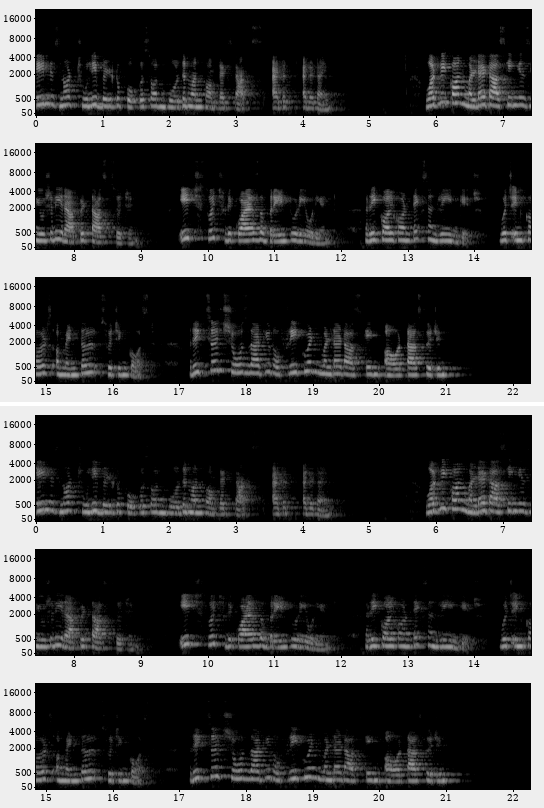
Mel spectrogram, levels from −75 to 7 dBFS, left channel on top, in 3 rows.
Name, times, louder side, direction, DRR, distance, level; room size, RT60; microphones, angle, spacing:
voice 1, 0.0-3.2 3.5-4.5 5.8-9.0 9.6-11.9 12.4-14.1 14.4-16.5 17.2-21.0, left 3 dB, 45° left, 6 dB, 0.7 m, -33 dB
14.5 x 7.5 x 2.4 m, 0.73 s
head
